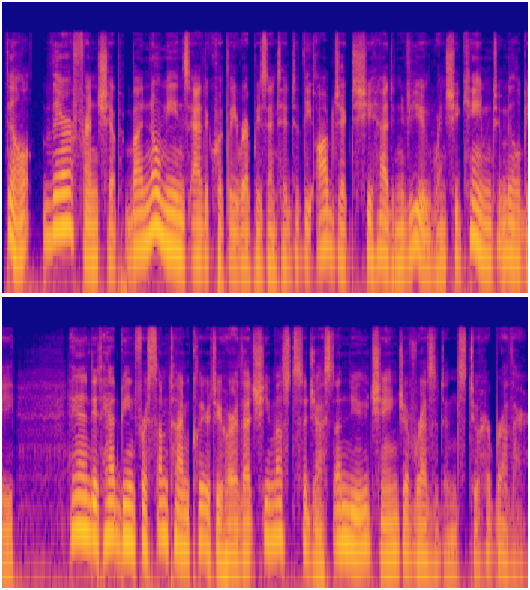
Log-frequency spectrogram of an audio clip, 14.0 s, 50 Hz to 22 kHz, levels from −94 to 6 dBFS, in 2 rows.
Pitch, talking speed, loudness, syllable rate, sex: 110 Hz, 175 wpm, -18 LUFS, 4.3 syllables/s, male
